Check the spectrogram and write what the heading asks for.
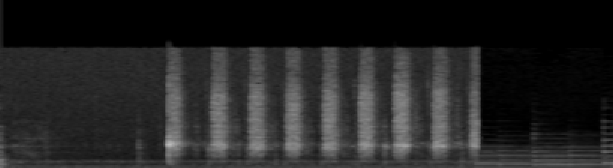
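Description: A pump bottle of makeup setting spray spritzed about ten times in quick succession, short even hisses about five a second, starting about a second in. Just after three seconds in, soft keyboard music with sustained notes begins.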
